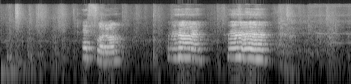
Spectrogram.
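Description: A puppy whines and yelps in high-pitched bursts.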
